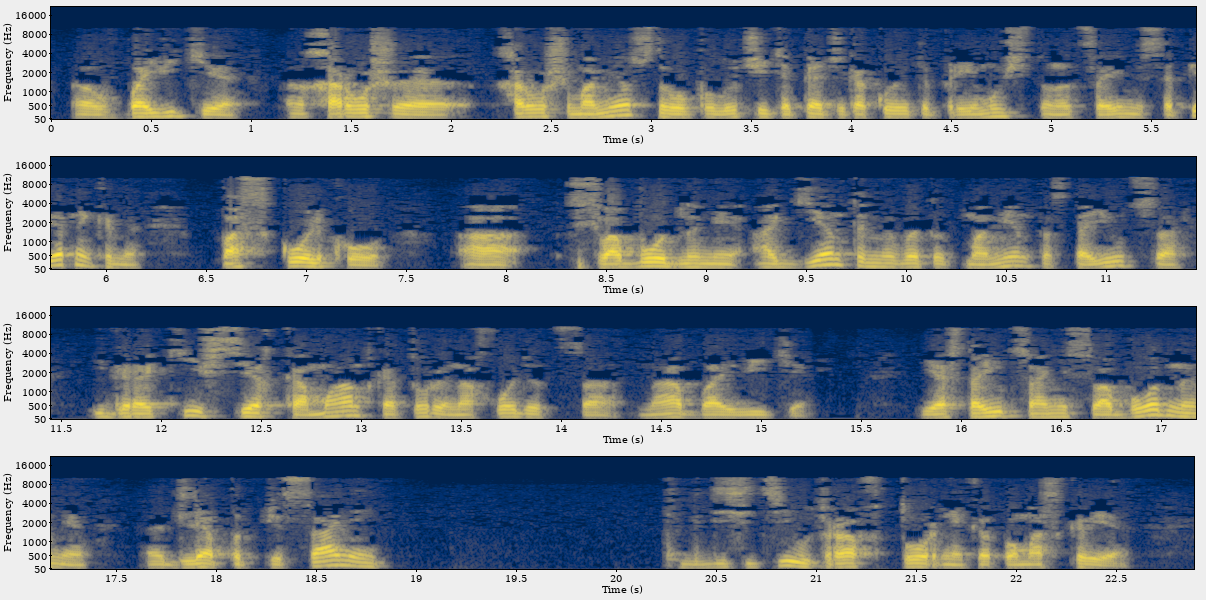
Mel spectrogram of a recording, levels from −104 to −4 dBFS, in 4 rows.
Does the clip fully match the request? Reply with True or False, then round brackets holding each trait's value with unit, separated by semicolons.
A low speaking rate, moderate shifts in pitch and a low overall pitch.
True (105 wpm; 4.0 semitones; 115 Hz)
